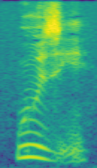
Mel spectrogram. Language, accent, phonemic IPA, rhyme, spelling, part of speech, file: English, US, /ˈwuːzi/, -uːzi, woozy, adjective, En-us-woozy.ogg
- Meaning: 1. Queasy, dizzy, or disoriented 2. Intoxicated by drink or drugs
